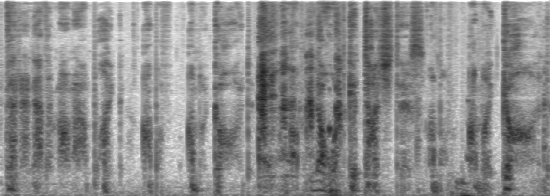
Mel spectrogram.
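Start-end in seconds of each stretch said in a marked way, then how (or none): 1.4-5.5 hyped self-praise, bursting louder; mock boasting. Podcaster showing his swing to self-praise, mock boasting. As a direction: brag like you're untouchable.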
